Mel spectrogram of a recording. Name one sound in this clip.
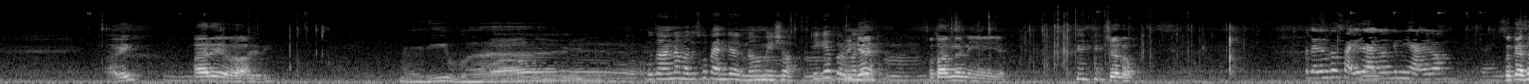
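A woman talks nearby in a calm, chatty voice.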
